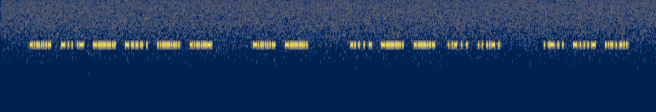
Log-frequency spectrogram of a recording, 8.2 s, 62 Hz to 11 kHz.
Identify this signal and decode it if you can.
Hellschreiber (Feld-Hell, 122.5 baud), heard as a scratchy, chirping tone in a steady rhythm, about 1390 Hz. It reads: OM5FZG DE VE0YJ TNX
